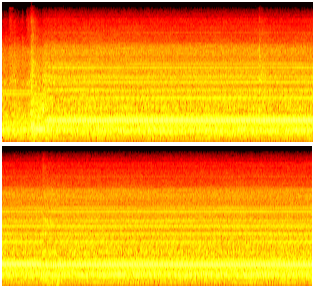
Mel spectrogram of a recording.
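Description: Hydraulic press brake's pump and motor running with a steady hum. About half a second in it gets louder and a higher steady tone joins it.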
